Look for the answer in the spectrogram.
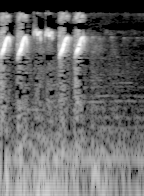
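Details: Cinereous tit singing to draw other tits into song: a brief set of five clear, high notes, two rising strokes, two level whistles, then two more rising strokes, ending in quiet.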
